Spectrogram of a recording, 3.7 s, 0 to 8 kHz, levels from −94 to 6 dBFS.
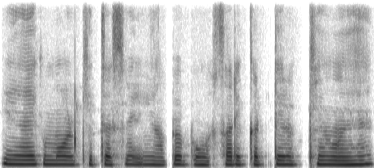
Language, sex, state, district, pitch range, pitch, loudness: Hindi, female, Haryana, Charkhi Dadri, 190-200 Hz, 195 Hz, -17 LUFS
